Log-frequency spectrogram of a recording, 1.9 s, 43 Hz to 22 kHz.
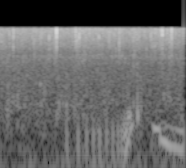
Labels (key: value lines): label: biophony
recorder: SoundTrap 300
